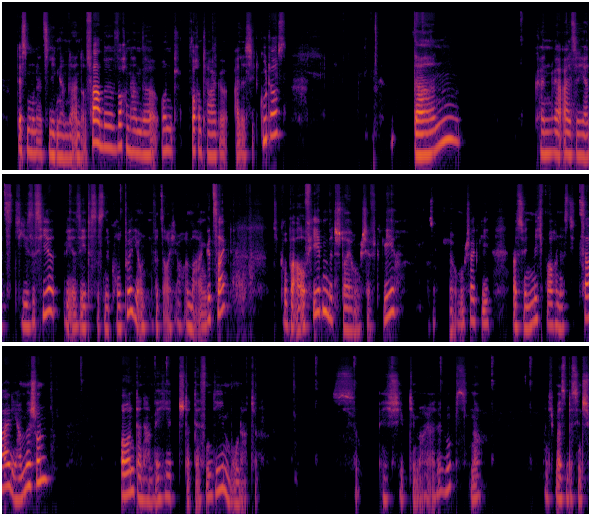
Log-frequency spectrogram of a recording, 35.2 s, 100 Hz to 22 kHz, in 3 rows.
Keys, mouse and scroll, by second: 5.0-5.8 ctrl+scroll down 2, 6.5 ctrl+scroll down 2, 8.6-10.7 drag, 13.2-14.7 drag, 19.8 ctrl+shift+g, 20.8 click, 22.9 click, 24.5 Delete, 25.1-27.1 drag, 28.7-29.3 ctrl+scroll down 2, 29.8 click, 31.4-32.5 drag, 33.4 click.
